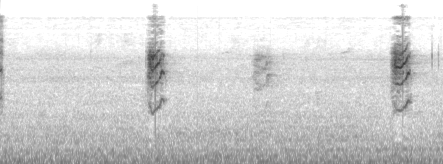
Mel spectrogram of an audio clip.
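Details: Female papa-capim (seedeater) calling repeatedly, used to stimulate singing in a cold male; two short, high, squeaky chip notes about two and a half seconds apart over faint steady hiss.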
